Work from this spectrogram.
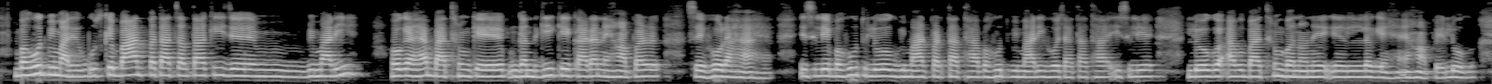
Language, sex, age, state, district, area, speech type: Hindi, female, 45-60, Bihar, Begusarai, rural, spontaneous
